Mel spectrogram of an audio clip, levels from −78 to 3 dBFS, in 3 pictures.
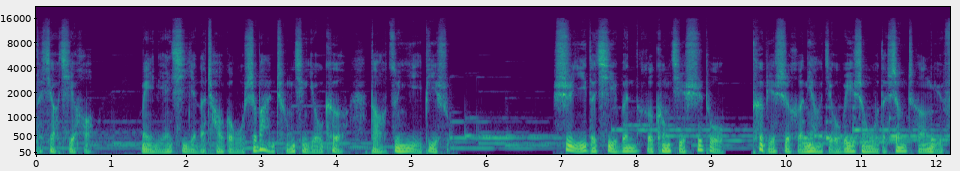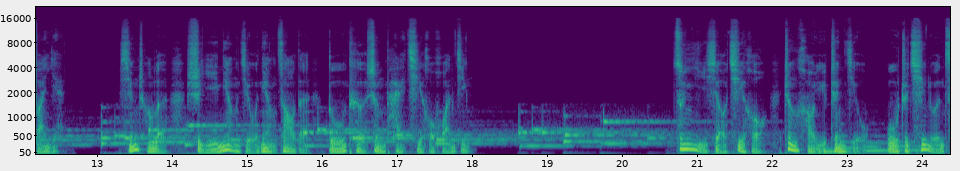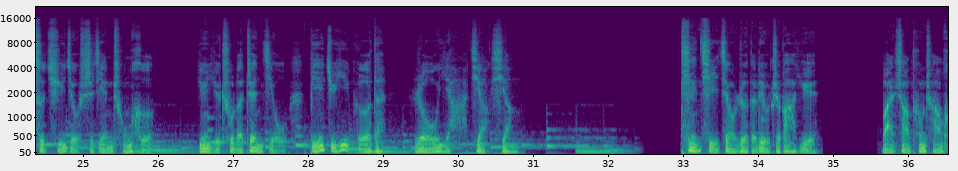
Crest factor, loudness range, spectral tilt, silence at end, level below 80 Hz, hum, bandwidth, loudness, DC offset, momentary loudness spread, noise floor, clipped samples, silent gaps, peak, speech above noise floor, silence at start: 18 dB; 4 LU; -5.5 dB/octave; 0 s; -28 dBFS; none; 16 kHz; -21 LUFS; under 0.1%; 15 LU; under -90 dBFS; under 0.1%; 32.49-32.96 s, 34.86-35.59 s; -4 dBFS; over 70 dB; 0 s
